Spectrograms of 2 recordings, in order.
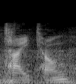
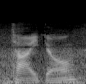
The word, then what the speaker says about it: Taitung: it says welcome to TA Tong but actually it's pronounced ta dong this is a city that is scorching the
